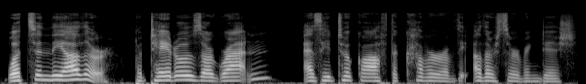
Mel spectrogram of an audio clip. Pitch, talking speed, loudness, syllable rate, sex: 180 Hz, 185 wpm, -20 LUFS, 4.8 syllables/s, female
